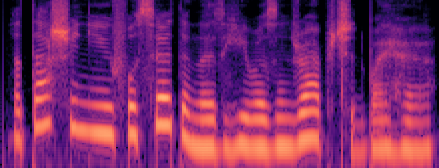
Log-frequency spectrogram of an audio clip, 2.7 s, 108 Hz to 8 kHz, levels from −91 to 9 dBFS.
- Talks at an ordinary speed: No, fast, 220 wpm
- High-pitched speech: Yes, high, 215 Hz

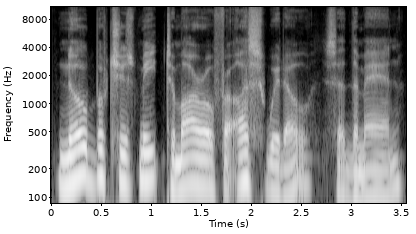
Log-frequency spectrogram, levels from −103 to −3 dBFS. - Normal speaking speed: Yes, average, 185 wpm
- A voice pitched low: Yes, low, 120 Hz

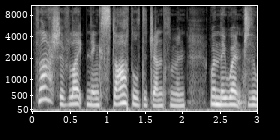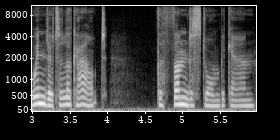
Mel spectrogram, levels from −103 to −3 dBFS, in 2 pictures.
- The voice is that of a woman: Yes, female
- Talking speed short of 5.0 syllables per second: No, 5.5 syllables/s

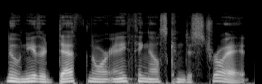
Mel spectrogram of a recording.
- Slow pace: No, fast, 205 wpm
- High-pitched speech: No, low, 125 Hz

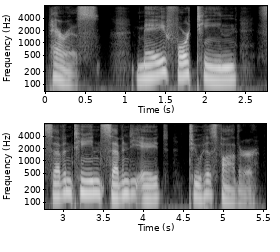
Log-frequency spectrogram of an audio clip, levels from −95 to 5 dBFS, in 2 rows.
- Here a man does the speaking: Yes, male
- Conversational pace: No, slow, 95 wpm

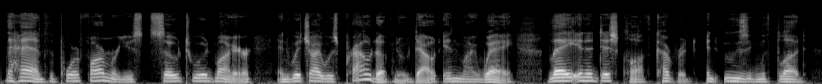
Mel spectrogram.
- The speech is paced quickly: Yes, fast, 210 wpm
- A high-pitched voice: No, low, 130 Hz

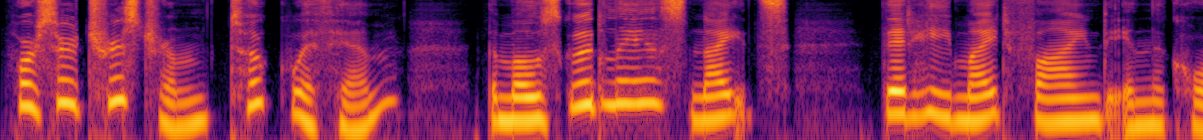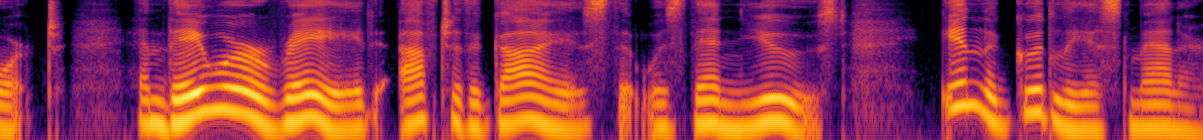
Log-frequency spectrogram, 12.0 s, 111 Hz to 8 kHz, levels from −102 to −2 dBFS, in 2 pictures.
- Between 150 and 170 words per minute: Yes, average, 160 wpm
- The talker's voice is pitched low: No, high, 215 Hz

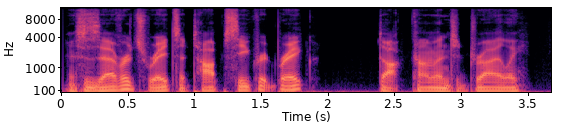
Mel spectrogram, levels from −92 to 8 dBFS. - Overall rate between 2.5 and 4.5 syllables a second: No, 5.4 syllables/s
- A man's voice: Yes, male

